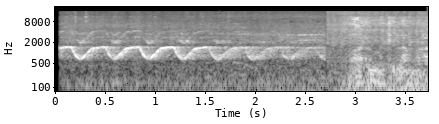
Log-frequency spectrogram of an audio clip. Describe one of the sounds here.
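An ambulance siren wails rapidly up and down close by.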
